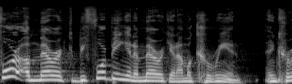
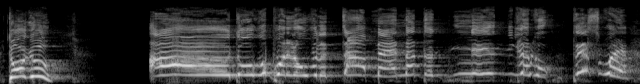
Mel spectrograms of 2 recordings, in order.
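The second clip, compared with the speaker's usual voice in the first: excited yelling. Real, not acted. Streamer watching United, yelling at the screen in excitement. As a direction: cry out in real excitement as the play unfolds.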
